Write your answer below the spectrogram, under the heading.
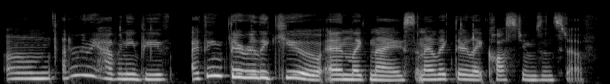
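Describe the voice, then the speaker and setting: Young woman, kinda high voice, hesitant, lots of ums. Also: moderate pace, vocal fry. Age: 20s. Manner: hesitant, soft-spoken, searching for words. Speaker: interviewee. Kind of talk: casual chat.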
